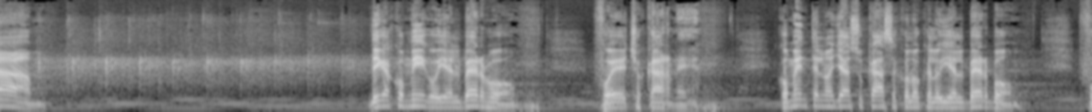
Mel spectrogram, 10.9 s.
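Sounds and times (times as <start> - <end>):
speech: 0.0 - 0.6, 3.7 - 7.2, 7.8 - 10.9
audience applause: 0.0 - 4.6.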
